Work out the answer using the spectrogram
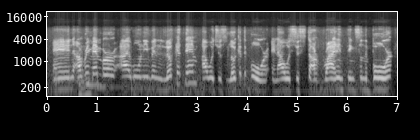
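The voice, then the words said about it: Latino-accented English. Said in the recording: “I'm the only one that is a minority, a Latino, right? And I have an accent”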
